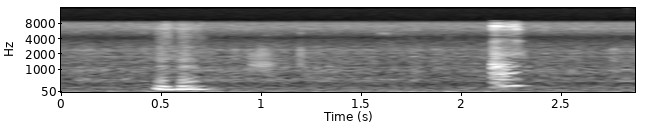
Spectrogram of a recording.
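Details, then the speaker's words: Baby with hiccups, one of the first times outside the womb: two short, abrupt throaty gulps about 1.7 seconds apart over faint room noise. "You know, Daddy, why do you record me hiccuping?"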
